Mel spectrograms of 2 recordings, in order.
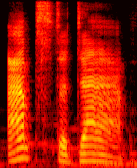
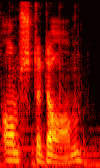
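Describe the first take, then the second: First: It is pronounced with English sounds. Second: It is pronounced with Dutch sounds. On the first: "preparing to be understood by English speakers" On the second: "Not Amsterdam"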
